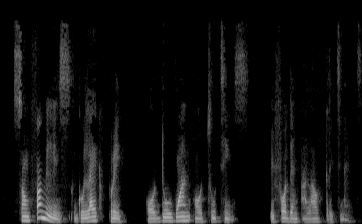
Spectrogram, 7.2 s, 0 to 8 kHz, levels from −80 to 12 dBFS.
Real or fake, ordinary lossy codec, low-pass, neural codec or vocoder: fake; MP3, 32 kbps; 7.2 kHz; autoencoder, 48 kHz, 32 numbers a frame, DAC-VAE, trained on Japanese speech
